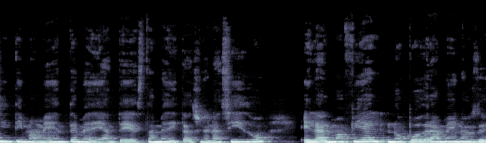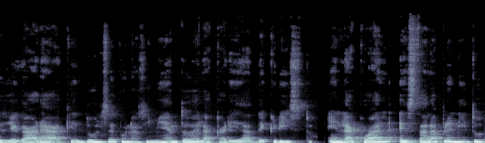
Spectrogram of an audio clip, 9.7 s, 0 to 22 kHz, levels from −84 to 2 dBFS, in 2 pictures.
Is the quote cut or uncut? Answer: cut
